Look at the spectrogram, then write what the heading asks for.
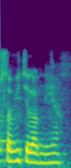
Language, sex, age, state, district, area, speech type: Punjabi, female, 60+, Punjab, Ludhiana, rural, spontaneous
